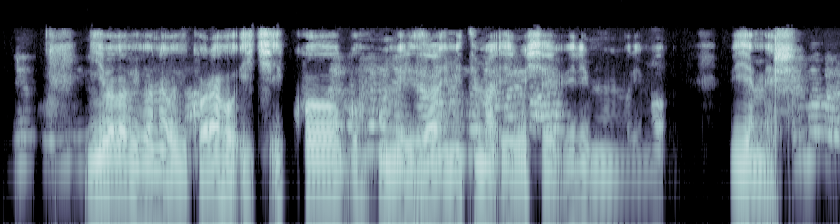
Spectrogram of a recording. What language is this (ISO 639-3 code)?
kin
